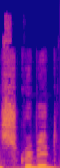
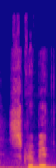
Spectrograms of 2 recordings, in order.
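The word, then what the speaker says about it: Scribd: If you read it online on scribbid s c r i bd that's what I pronounce it scribbid.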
